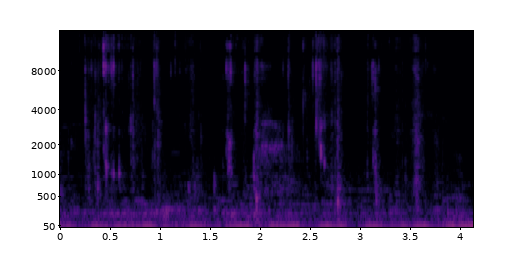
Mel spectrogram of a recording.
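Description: Faint, close-up chewing of soft food, with irregular small clicks and smacks from the mouth.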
